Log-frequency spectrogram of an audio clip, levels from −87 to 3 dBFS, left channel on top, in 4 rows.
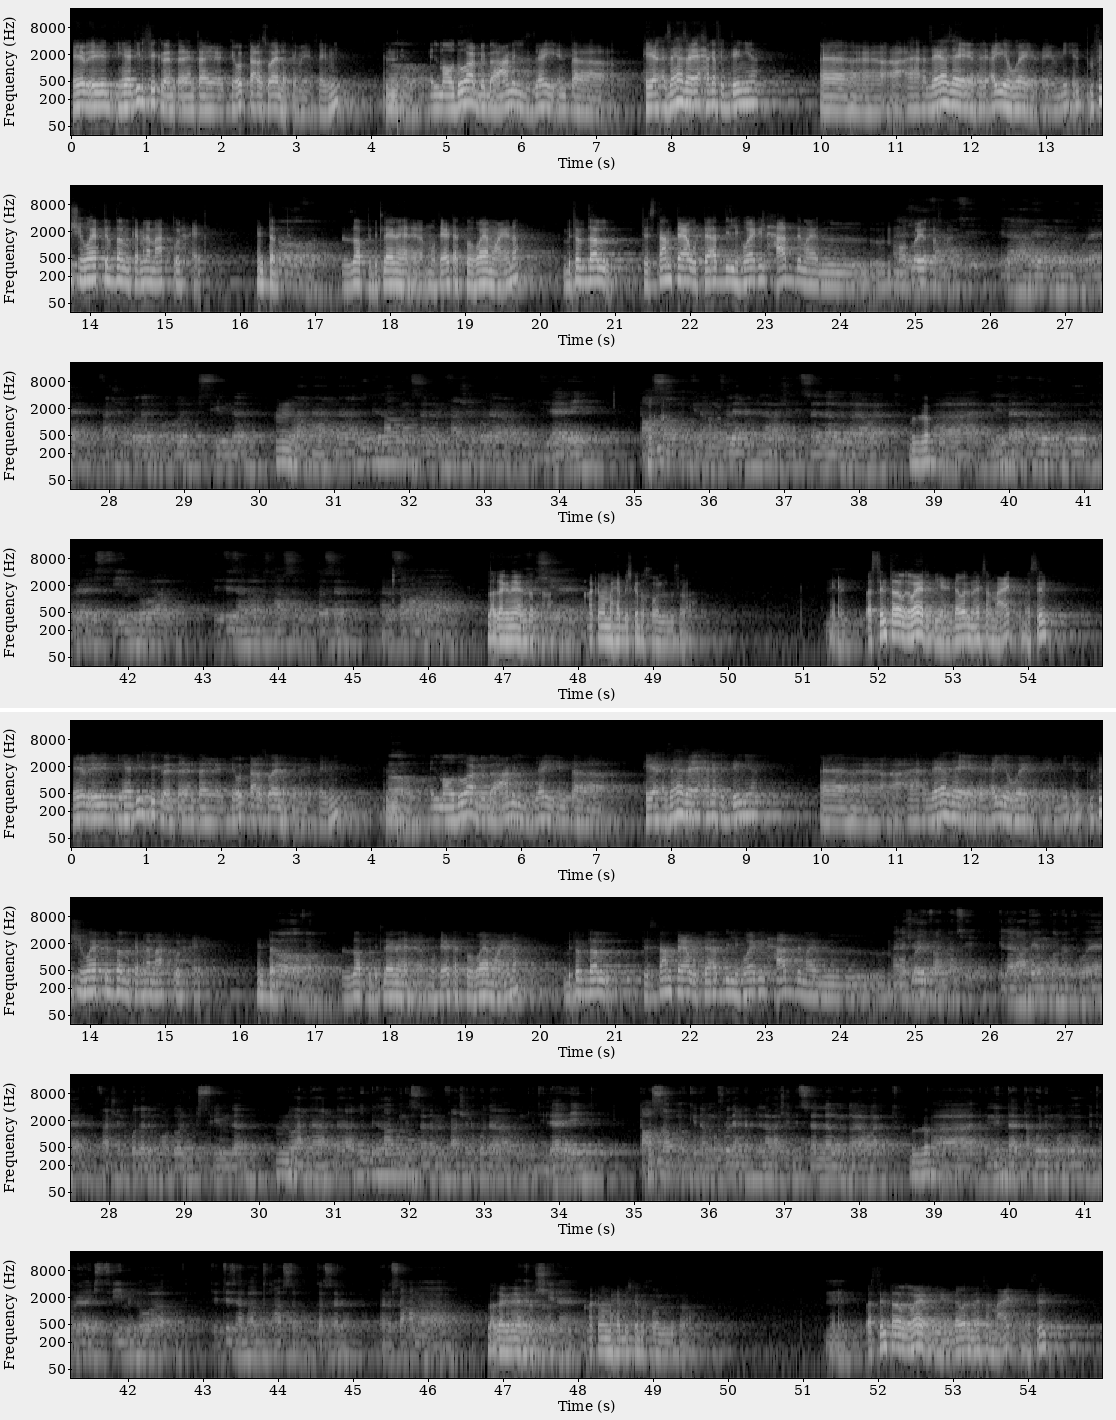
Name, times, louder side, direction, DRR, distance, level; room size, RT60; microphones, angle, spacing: voice 1, 0.0-3.6 4.2-4.3 4.8-7.2 7.6-9.2 10.0-15.5 16.2-16.5 17.3-19.8 20.3-21.0 21.3-25.1 30.2-30.5 35.3-35.4 38.7-39.0 46.8-47.4 48.1-49.5 51.4-51.5 51.8-54.3, left 5 dB, 45° left, 13 dB, 0.4 m, -30 dB
voice 2, 4.2-4.6 16.4-17.1 24.7-25.8 26.1-29.9 30.3-34.4 35.1-38.4 38.9-42.6 43.1-44.9 45.3-46.4 47.1-48.0 51.3-51.6, equal, 85° right, 2 dB, 1.5 m, -41 dB
11.0 x 6.2 x 5.1 m, 2.2 s
head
